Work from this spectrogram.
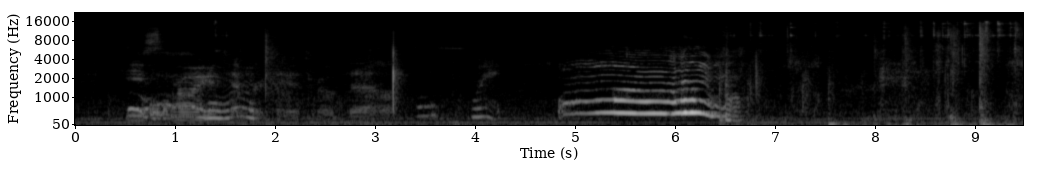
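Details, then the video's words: Hungry Boxer dog already fed chicken broth and kibble: a person talks in a small room, then the dog lets out a loud, sustained, slightly quavering whine over a second long that drops off at the end. "Dramatic Boxer Dog"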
